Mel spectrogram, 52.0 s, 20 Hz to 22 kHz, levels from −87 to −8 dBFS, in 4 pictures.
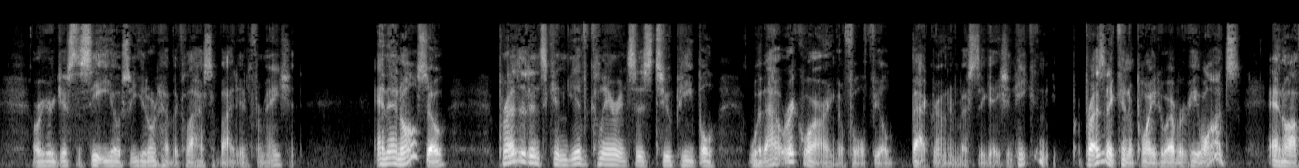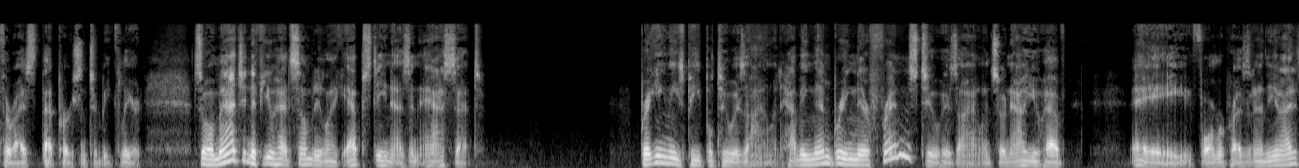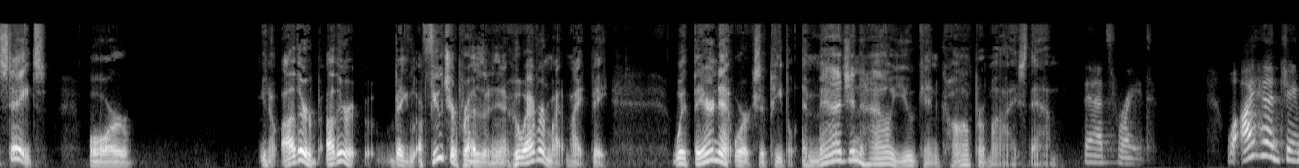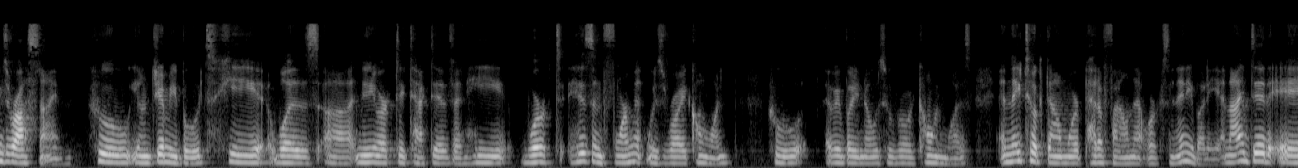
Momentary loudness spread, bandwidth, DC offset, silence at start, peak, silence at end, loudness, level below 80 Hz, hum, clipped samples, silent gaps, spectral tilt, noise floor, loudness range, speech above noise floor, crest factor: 18 LU; 12.5 kHz; under 0.1%; 0.35 s; -2 dBFS; 0 s; -24 LUFS; -54 dBFS; none; under 0.1%; none; -5 dB/octave; -74 dBFS; 13 LU; 50 dB; 22 dB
